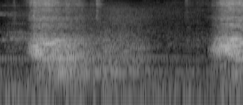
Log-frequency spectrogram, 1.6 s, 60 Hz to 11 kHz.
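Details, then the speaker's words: 2014 Ford F150 2WD, the noisier of the two removed hub assemblies spun by hand: a gritty, rough rasp that a good bearing would not make. Worn wheel hub bearing. "Is our more noisier one. The other one was had a little bit if you push some pressure on it, but this one here, you can definitely hear. That should not be there, so it should be nice and quiet."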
